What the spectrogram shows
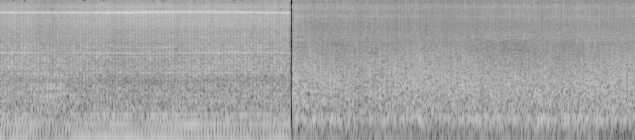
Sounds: helicopter, aircraft, vehicle

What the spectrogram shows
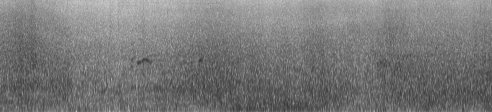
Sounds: speech

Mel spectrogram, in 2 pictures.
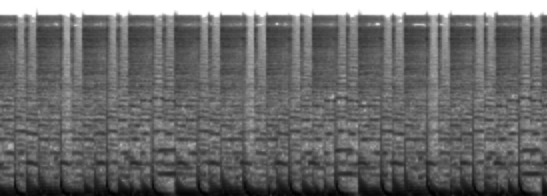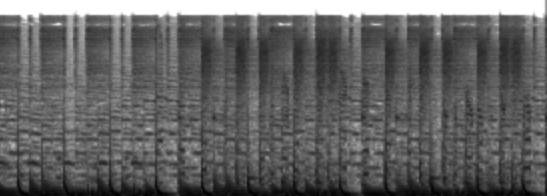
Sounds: music, techno

